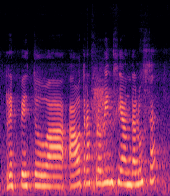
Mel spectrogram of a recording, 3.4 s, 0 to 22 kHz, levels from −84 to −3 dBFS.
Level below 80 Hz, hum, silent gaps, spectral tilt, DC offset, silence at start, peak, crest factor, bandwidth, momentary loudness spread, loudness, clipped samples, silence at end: -50 dBFS; none; none; -6.5 dB/octave; under 0.1%; 0 s; -2 dBFS; 14 dB; 8.2 kHz; 5 LU; -16 LUFS; under 0.1%; 0 s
